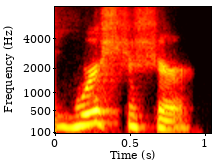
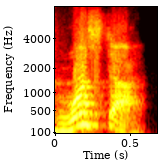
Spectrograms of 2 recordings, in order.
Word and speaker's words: Worcestershire: But I got it's Worcestershire. Right? No. No, Gary. Wait, how is it pronounced then? Oh my! It's pronounced Worcester.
